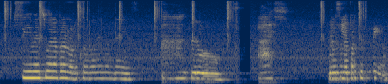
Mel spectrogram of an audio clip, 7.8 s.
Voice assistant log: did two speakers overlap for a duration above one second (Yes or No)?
No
